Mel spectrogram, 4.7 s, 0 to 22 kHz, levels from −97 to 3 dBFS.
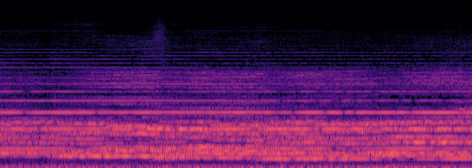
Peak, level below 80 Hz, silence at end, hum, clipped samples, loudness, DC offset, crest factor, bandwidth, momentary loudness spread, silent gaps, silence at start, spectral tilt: -20 dBFS; -54 dBFS; 0 s; none; under 0.1%; -33 LUFS; 0.2%; 12 dB; 11 kHz; 3 LU; none; 0 s; -5.5 dB/octave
